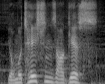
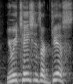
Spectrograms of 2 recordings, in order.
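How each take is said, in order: First: It is spoken in a put-on British accent. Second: It is spoken in a generic American accent. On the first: "badly imitating Patrick Stewart's Oxbridge thespian British" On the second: "I can do a Halle Berry generic American accent"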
